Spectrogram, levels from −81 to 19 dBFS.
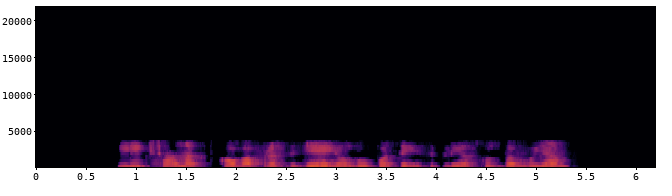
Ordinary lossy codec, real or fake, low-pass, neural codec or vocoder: AAC, 16 kbps; real; 3.6 kHz; none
